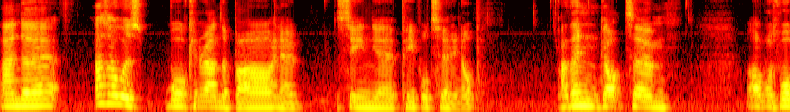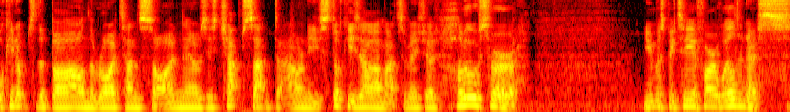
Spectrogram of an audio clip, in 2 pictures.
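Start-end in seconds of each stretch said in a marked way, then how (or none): 12.3-15.8 put-on speaking with Irish accent. Retelling how a man at a bar greeted him, with an Irish accent. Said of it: "with an Irish accent".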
